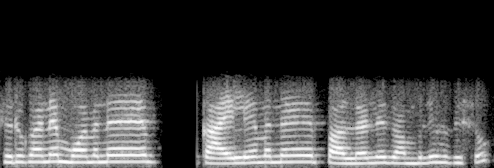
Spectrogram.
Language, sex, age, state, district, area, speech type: Assamese, female, 18-30, Assam, Sivasagar, rural, conversation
